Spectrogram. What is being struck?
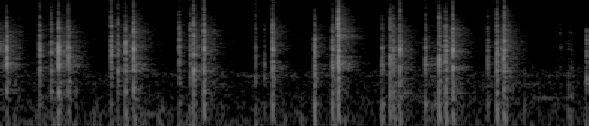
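Small cardboard box.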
